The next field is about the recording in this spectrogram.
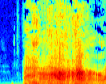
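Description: A dog lets out a loud, snarling growl that starts abruptly after a brief silence and rumbles on continuously for over a second, with no talking.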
